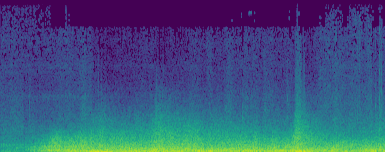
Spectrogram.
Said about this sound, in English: And a short time later, we heard this massive strike.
